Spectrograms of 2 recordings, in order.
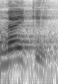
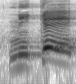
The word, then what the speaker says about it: Nike: la pronuncia en inglés usted ha visto unas zapatillas deportivas que se llaman ni qué nosotros decimos nike pero en griego ni qué quiere decir victoria por eso es que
